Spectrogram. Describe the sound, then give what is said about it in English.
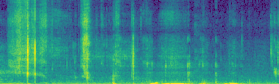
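Crisp crunching from someone biting into a crunchy banana, a few sharp bites followed by chewing with low thuddy mouth sounds, no talking. “a banana. It's a crunchy banana.”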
